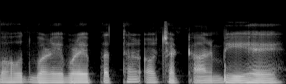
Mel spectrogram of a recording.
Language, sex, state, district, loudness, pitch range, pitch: Hindi, male, Jharkhand, Ranchi, -19 LUFS, 95-100 Hz, 100 Hz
